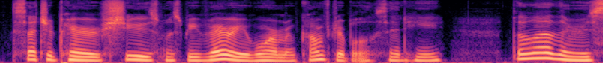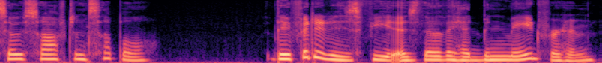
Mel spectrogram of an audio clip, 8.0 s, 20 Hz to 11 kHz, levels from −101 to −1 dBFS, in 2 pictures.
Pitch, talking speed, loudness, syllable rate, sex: 200 Hz, 240 wpm, -18 LUFS, 5.8 syllables/s, female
